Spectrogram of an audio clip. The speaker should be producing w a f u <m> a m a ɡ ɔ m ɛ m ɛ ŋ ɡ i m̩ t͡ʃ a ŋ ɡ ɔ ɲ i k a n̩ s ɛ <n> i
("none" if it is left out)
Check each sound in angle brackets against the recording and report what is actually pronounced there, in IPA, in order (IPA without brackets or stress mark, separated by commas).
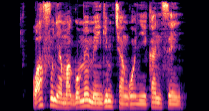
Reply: ɲ, ɲ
